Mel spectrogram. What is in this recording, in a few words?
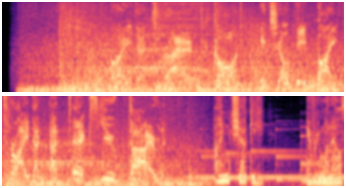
Character Reel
